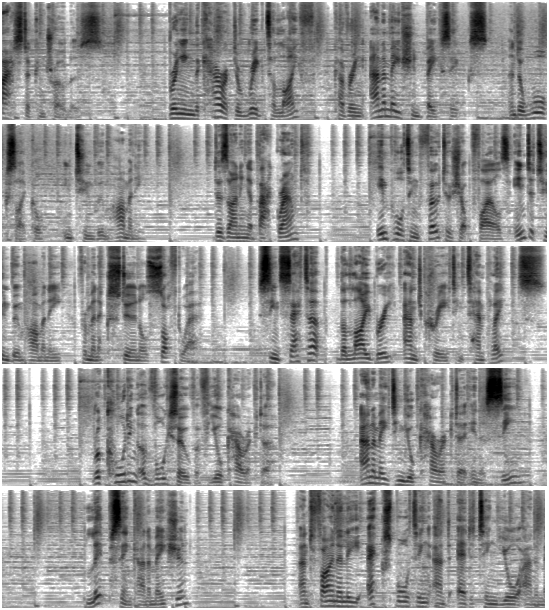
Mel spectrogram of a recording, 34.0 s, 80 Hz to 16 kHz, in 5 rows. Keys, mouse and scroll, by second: 4.5 click, 11.4 scroll up 1, 11.7 click, 13.3 scroll down 1, 13.9 click, 14.8-15.4 scroll up 1, 15.4 click, 16.2 ctrl+p, 16.8 s, 18.2 scroll up 1, 24.9 click, 25.9 c, 26.3 click, 28.3 click, 32.7 click.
